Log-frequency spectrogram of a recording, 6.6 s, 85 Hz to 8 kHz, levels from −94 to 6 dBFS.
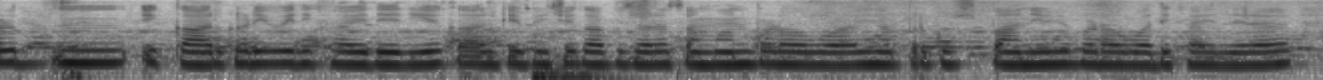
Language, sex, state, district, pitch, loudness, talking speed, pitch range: Hindi, female, Bihar, Begusarai, 210 Hz, -13 LUFS, 255 wpm, 205-220 Hz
